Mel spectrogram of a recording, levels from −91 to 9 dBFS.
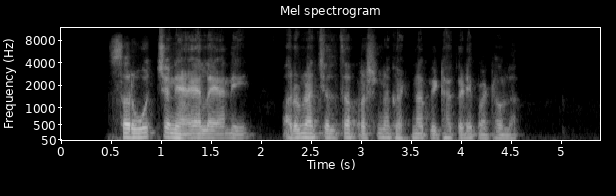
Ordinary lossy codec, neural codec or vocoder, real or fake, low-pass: Opus, 16 kbps; codec, 24 kHz, 3 kbps, HILCodec; fake; 10.8 kHz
